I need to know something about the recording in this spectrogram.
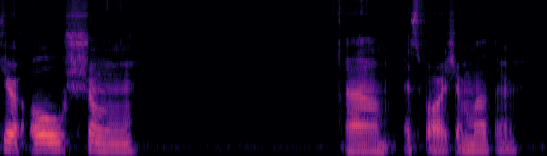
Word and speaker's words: Osun: In Yoruba, the S makes a sh sound. So that's how you can read a little bit. Have you noticed when they salute the priest and it's Abaru, Aboye, Aboshishe, that there's no H in the middle of the Aboshishe? That it's just the in the alphabet, the S makes the sh sound.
